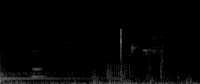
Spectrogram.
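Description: The last of a child's drum kit ringing, fading away quickly, then a quiet room with a single light tap about a second in.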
